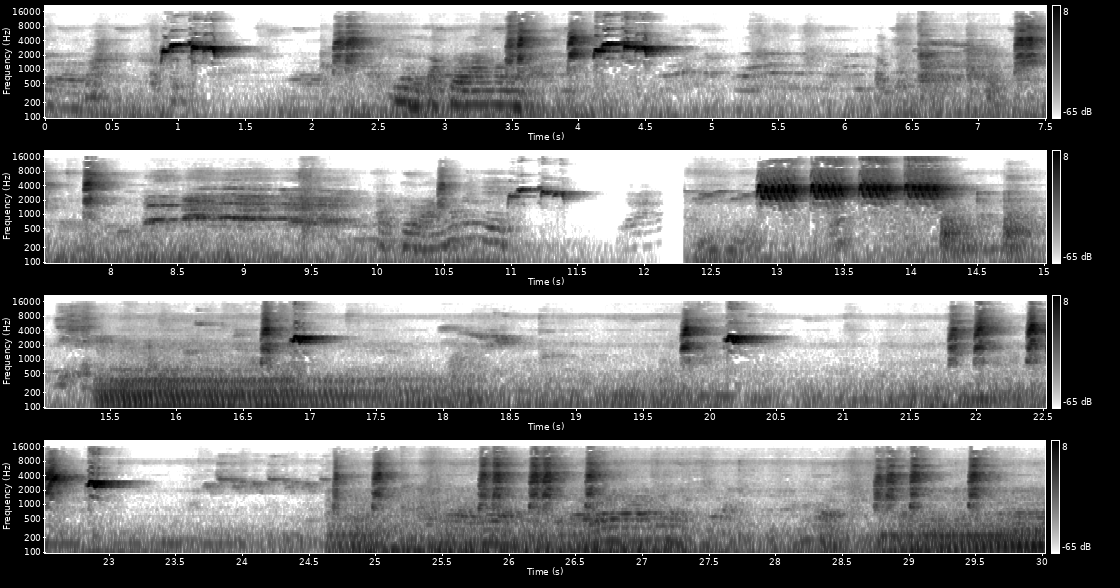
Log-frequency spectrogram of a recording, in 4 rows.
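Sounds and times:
bird chirping: 0.0s - 4.9s, 12.3s - 27.2s.

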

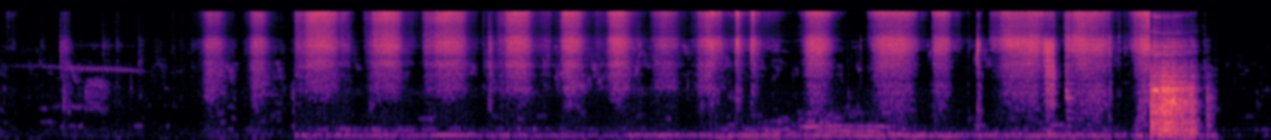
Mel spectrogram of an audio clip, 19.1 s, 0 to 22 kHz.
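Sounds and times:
broom sweeping concrete: 2.9s - 18.0s.

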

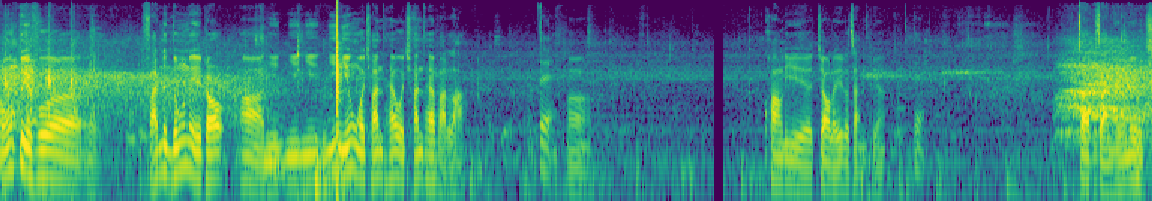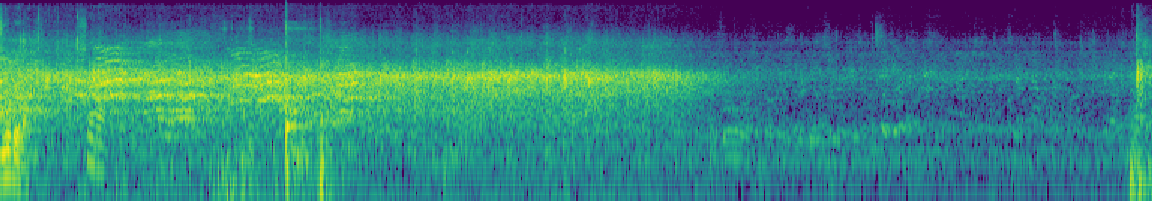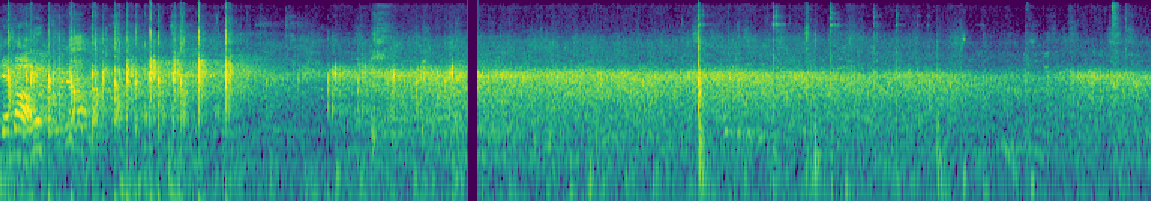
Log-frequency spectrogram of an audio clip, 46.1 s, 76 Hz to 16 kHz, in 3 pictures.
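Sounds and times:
audience applauding: 0.0s - 4.0s, 14.3s - 25.2s, 30.6s - 46.0s
crowd hubbub in hall: 0.0s - 46.0s.

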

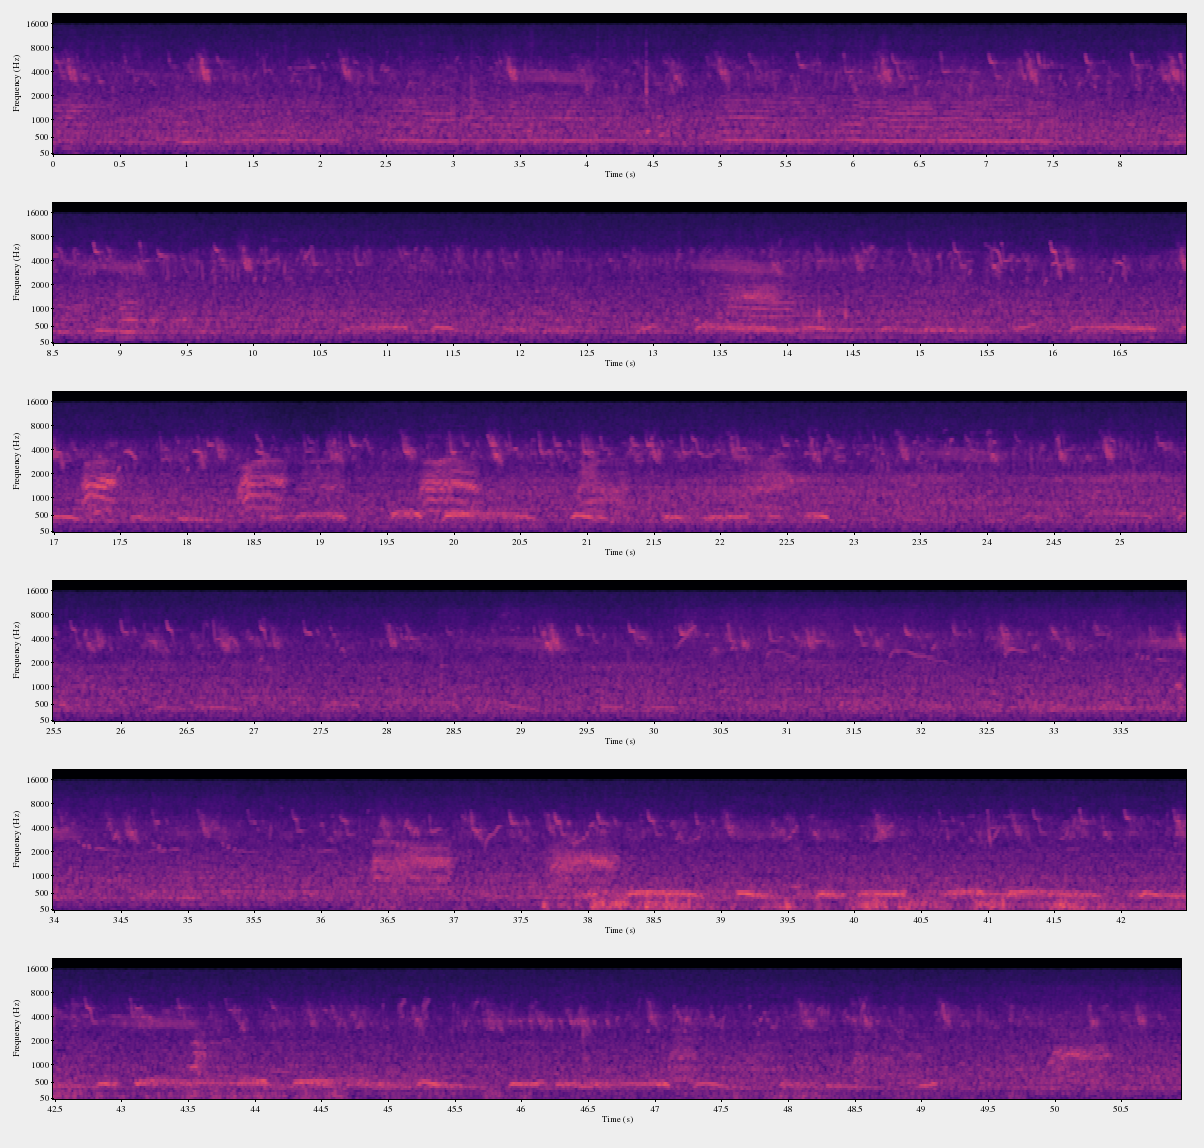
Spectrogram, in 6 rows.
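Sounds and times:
bees buzzing: 0.0s - 15.7s, 26.9s - 50.9s
birds chirping: 0.0s - 50.9s
low wavering insect buzz: 0.0s - 50.9s.

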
